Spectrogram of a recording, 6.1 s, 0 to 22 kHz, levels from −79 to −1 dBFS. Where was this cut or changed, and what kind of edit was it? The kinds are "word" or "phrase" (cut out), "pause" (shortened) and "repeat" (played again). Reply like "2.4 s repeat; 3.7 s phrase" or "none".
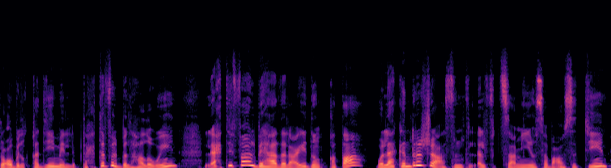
none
